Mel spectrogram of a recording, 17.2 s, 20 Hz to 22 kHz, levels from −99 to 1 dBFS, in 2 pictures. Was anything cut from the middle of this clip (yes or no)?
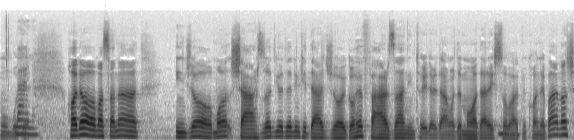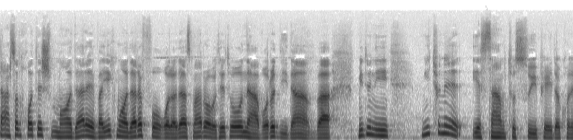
no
